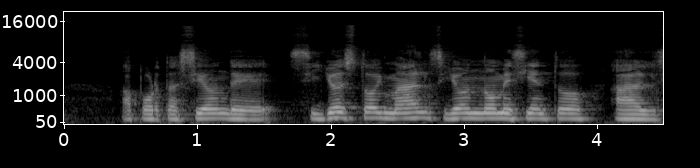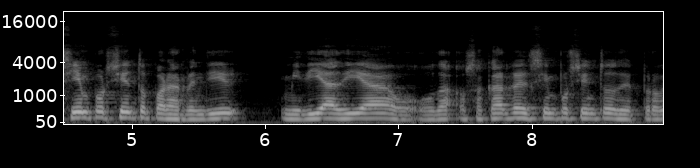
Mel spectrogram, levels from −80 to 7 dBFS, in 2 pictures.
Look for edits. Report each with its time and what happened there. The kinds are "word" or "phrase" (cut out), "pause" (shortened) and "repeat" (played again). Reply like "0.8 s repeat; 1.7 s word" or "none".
4.0 s pause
